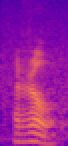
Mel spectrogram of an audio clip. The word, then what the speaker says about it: rho: किया है Greek letter रो। इसे हम प्रोनाउंस करते हैं रो के, RHO रो, या तो इस रो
